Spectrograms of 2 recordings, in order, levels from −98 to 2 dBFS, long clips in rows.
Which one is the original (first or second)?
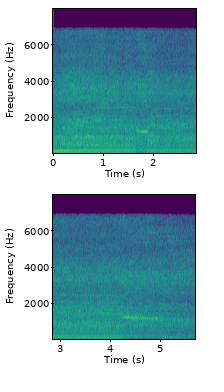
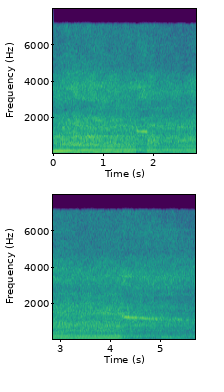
first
